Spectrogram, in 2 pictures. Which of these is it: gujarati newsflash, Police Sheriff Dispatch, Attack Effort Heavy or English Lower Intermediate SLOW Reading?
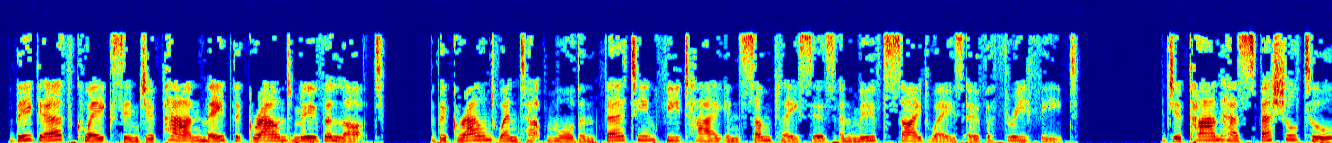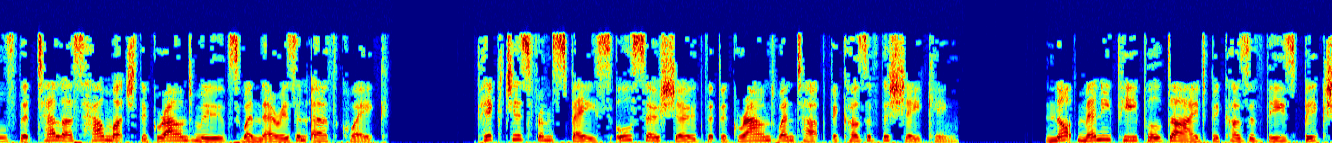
English Lower Intermediate SLOW Reading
